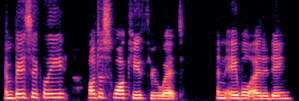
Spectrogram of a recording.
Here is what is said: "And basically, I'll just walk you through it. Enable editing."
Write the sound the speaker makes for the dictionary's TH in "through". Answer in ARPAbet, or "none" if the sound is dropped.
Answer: TH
